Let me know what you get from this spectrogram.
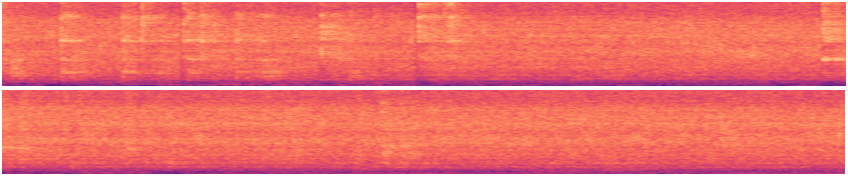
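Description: Chicken pieces frying in hot oil in an aluminium pot, a steady sizzle, with ginger-garlic paste just going in. A few light clicks sound in the first two seconds and once about three seconds in.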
